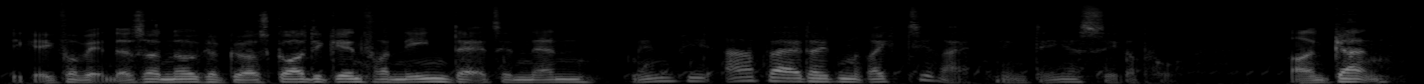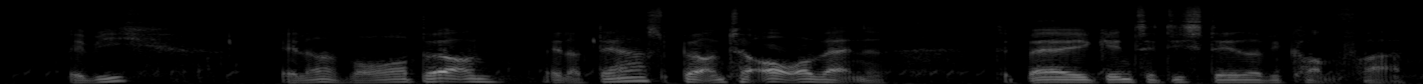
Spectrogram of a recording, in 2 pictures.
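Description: An actor playing a steady, practical survivor and family protector in a 1960s radio drama. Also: male voice, on the low side. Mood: calm, resolute.

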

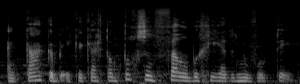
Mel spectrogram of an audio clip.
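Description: Shrewd former secretary, middle-aged, low-pitched, frank, advisory, radio drama, music underneath. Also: female voice, normal speed. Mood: shrewd, advising. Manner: knowing, advisory. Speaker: actor.

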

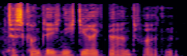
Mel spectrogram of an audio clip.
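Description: An actor playing a callous, naive soldier who narrates a river mission in a radio play, formal, deadpan and measured. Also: male voice, on the low side, creaky, no room sound, clean studio sound. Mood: detached.

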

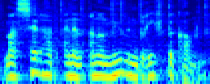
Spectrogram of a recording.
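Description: An actor playing an earnest, easily offended young lawyer and dutiful son in a German radio crime play. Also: male voice, mid-range voice, quick pace, natural voice. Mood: indignant.

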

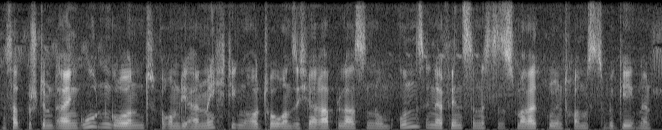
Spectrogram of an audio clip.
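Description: A man's voice: a little high, quick pace, natural voice. A man voicing an earnest, long-winded male druid hero in a fan audio drama. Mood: grandiose. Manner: earnest, grandiloquent.

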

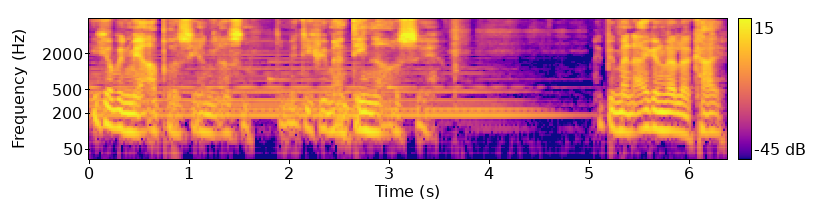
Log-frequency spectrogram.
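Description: Lowish-voiced, wry eccentric gentleman. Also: fairly even intonation, normal speed, creaky, over loud music. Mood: wry pride. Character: eccentric impoverished gentleman acting as his own servant. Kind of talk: radio drama acting.

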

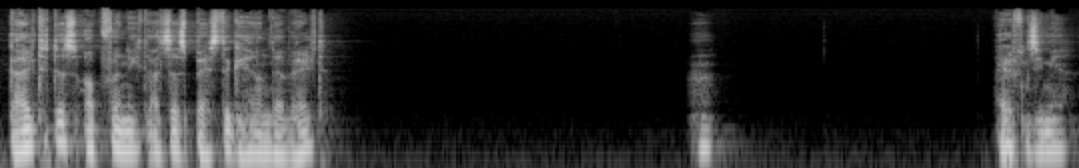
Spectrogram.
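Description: An actor playing a persistent investigator in a radio drama, calm and insistent, with a husky voice. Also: male voice, low-pitched, measured pace, heavily acted. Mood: calm, persuasive. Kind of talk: German radio drama acting.

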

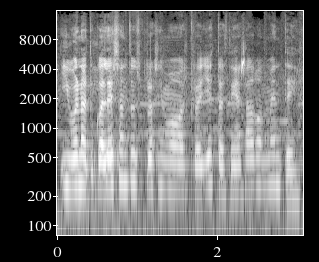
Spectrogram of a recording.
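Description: A woman's voice: fairly high pitch, steady tone, normal speed, fairly bright tone, soft background music. A woman co-hosting a casual interview in an informal, encouraging manner. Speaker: interview co-host. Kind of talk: casual chat.

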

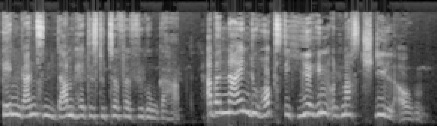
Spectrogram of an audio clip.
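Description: An actress playing a sharp-tongued, indignant young woman in a German radio play, scolding in colloquial speech. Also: fairly high pitch, lively intonation, moderate pace, breathy edge.

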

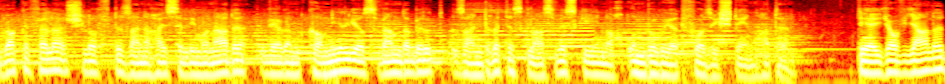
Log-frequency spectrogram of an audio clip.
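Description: Male narrator, radio drama: low, measured, deadpan, strong musical backing.

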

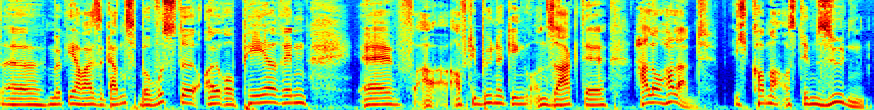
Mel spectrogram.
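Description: Male music radio host, mid-pitched, digressive and hesitant, close dry studio sound. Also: no room sound. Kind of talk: unscripted music radio presenting. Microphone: close studio radio microphone.

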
